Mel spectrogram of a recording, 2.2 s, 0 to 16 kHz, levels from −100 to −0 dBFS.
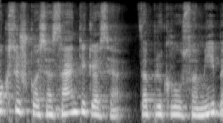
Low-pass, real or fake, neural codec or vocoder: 14.4 kHz; real; none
